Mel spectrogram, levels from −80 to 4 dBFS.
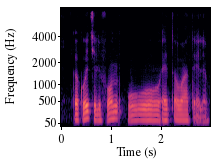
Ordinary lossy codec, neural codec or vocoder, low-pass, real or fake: MP3, 64 kbps; codec, 24 kHz, 3.1 kbps, DualCodec; 7.2 kHz; fake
